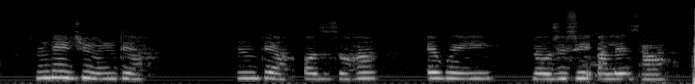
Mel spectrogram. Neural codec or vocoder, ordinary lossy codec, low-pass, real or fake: none; none; 14.4 kHz; real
